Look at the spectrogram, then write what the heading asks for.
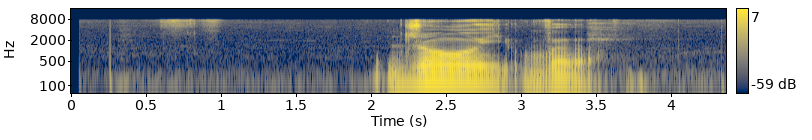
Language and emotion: Russian, sad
